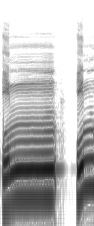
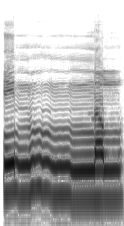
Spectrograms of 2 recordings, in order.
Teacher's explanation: ইন হামজা দিয়ে নুন ধরবে হামজা নুন জের ইন ইন বলে গুন্নাহ করতে হবে ওয়াজিব গুন্নাহ কারণ হরকতের পরে নুনের উপরে তাসদিদ আসছে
